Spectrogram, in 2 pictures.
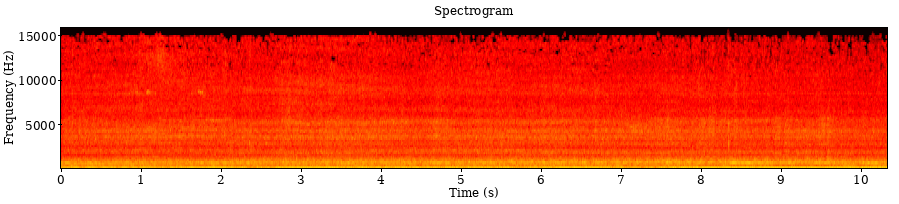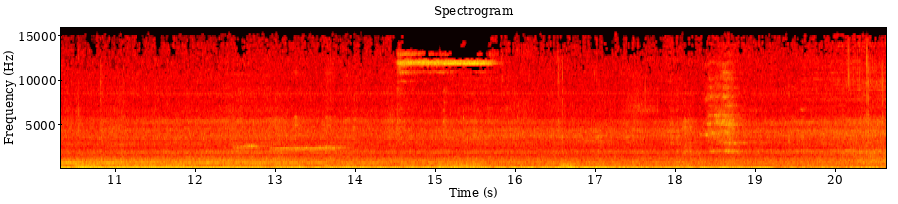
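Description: Diesel passenger train pulling away from the platform and receding, running steadily with a deep low rumble and a faint steady whine; the rumble eases near the end.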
